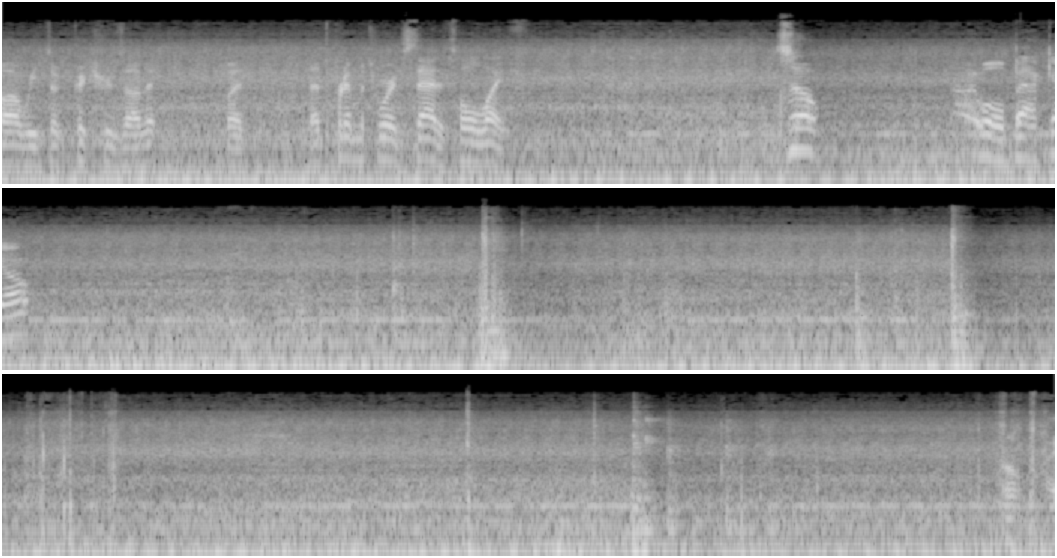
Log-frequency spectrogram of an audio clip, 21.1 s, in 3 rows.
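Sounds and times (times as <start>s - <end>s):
car engine rumbling: 0.0s - 21.0s
sharp clunks: 9.6s - 10.6s, 12.6s - 14.8s, 18.0s - 19.3s.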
